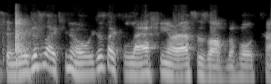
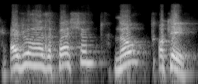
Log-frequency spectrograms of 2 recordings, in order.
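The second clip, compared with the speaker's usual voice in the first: higher and louder, a breezy rushed teacher; hurried teacher; 9 semitones higher, 6 dB louder than usual. Retold or imitated. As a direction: sail past the question pause like an impatient teacher. Imitating teacher rushing past questions.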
